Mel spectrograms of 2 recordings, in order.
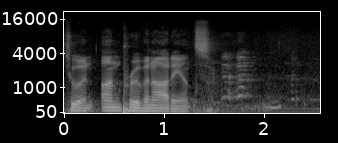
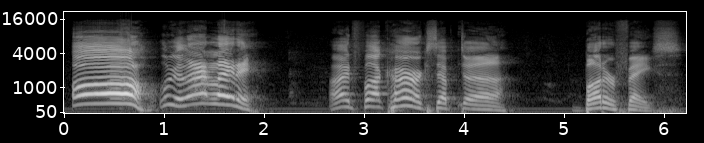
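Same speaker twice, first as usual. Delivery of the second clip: high, loud dumb bro voice; friend's voice; 13 semitones higher, 15 dB louder, slower than usual. Retold or imitated. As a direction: squeal it like a crude friend. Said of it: "but he was like".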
